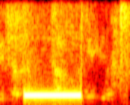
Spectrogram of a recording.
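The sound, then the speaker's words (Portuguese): A single steady electronic telephone tone as a call is placed to a client: one loud, even beep lasting about half a second, with faint background noise on either side. “Só vou ligar pro cliente aqui.”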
